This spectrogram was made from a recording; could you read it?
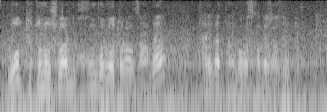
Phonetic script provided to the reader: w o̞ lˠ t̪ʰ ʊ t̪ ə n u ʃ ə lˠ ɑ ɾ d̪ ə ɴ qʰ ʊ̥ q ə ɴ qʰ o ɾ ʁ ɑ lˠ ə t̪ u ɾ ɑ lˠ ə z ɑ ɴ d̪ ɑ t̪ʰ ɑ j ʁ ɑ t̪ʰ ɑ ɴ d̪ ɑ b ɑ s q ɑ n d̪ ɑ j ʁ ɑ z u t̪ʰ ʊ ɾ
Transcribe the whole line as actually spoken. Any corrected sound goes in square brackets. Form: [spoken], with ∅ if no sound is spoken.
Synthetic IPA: w o̞ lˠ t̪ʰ ʊ t̪ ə n u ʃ ə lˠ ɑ ɾ d̪ ə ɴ qʰ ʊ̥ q ə ɴ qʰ o ɾ ʁ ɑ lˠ ə t̪ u ɾ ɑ lˠ ə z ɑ ɴ d̪ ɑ t̪ʰ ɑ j ʁ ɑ t̪ʰ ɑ ɴ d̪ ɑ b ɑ s q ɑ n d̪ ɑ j [ʒ] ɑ z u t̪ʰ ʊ ɾ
